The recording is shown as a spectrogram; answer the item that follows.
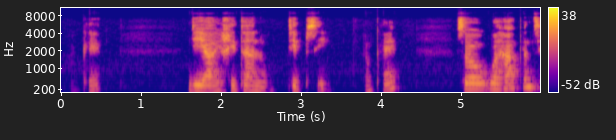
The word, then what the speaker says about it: gitano: GI, gitano, gypsy, okay?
